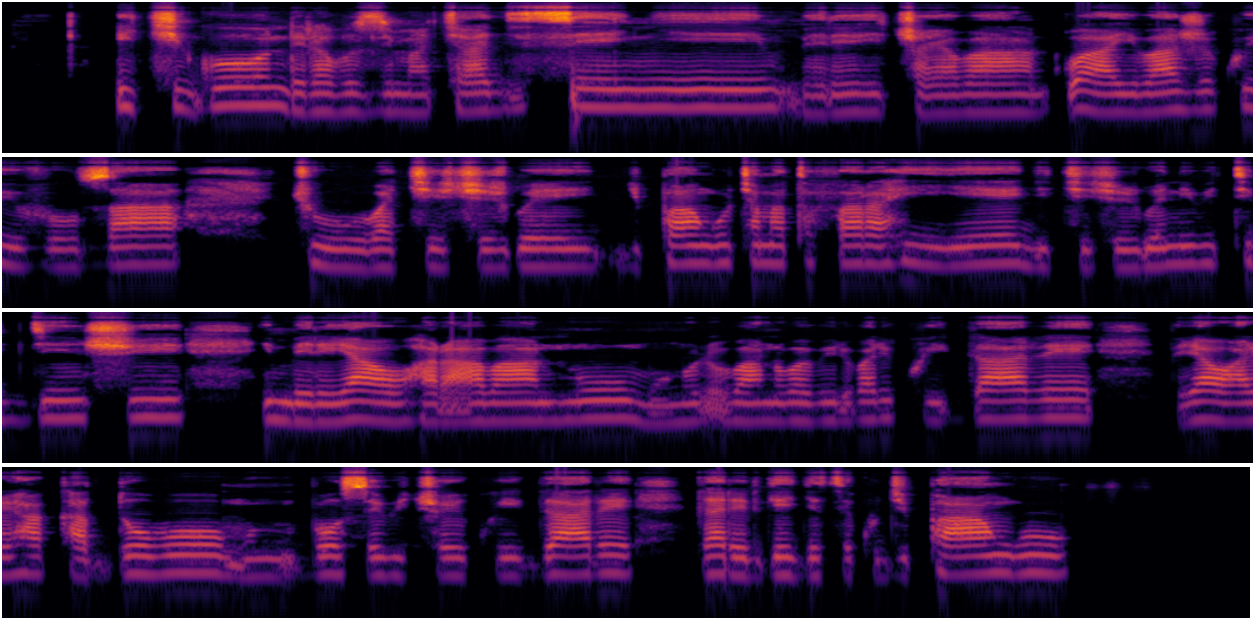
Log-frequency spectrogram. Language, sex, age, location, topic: Kinyarwanda, female, 25-35, Kigali, health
